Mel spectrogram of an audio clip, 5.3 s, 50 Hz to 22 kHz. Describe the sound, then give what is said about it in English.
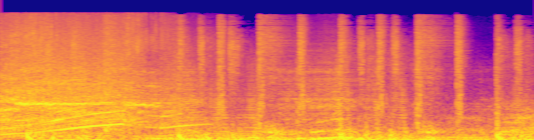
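A race car drifting on a private race circuit in India, its tires squealing in long, wavering high whines over a loud, continuous engine roar. “He built his own race circuit on his company's campus. Total cost of the cars and the track, nearly 250,000 euros. This discipline that he wants to launch in India is called the drift.”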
